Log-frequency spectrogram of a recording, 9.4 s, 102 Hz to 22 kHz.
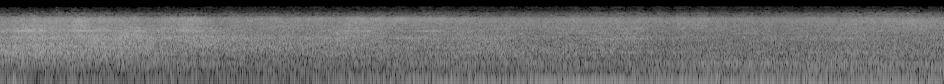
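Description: Jet2's leased air tanker aircraft sit on the runway at Manchester Airport, engines giving a loud, continuous broadband roar that holds steady and slightly eases after the first moments, with no voices.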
